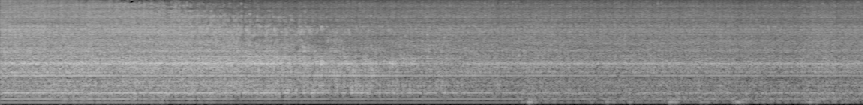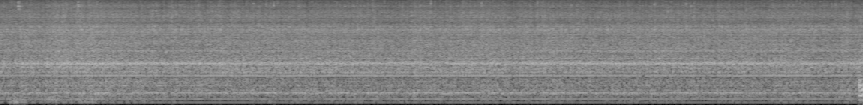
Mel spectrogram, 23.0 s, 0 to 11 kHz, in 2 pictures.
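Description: A machine tool cuts a 9 mm slot into a metal part with a steady, fairly quiet whine and hum, a brighter cutting hiss at the start fading into a constant drone.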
